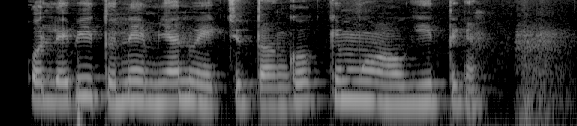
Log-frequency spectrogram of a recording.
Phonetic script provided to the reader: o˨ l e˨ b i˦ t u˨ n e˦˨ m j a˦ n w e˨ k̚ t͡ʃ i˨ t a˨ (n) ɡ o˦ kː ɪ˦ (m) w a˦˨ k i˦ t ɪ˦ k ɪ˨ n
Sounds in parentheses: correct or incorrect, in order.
incorrect: ŋ, correct

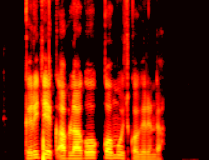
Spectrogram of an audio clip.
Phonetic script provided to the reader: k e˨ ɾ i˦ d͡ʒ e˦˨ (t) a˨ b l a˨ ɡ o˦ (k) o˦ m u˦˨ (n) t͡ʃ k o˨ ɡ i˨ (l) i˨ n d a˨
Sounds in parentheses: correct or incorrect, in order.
incorrect: k, correct, incorrect: none, incorrect: ɾ

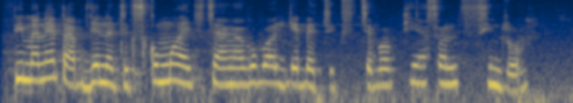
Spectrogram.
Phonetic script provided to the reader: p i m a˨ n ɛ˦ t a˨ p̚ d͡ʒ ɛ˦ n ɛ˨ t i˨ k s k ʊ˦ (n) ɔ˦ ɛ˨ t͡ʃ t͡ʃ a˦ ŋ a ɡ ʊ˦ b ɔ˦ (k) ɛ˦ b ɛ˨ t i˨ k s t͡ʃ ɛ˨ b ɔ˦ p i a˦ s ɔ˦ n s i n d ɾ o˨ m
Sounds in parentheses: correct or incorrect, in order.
incorrect: m, incorrect: ɡ

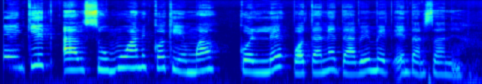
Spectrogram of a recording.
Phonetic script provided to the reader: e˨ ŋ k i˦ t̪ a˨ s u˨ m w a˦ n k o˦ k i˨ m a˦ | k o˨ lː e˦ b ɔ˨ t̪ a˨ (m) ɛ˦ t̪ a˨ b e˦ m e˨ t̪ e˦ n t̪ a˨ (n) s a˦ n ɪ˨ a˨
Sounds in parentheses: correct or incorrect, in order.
incorrect: n, correct

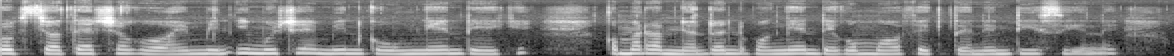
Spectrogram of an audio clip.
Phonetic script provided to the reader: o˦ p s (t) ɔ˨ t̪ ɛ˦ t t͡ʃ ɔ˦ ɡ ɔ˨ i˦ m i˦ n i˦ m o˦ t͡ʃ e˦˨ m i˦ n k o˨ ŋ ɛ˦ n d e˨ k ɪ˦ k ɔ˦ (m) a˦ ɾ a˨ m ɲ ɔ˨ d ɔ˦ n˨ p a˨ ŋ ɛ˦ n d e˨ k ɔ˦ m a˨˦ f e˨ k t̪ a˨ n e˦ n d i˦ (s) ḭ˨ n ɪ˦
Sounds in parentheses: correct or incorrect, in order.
incorrect: t͡ʃ, correct, correct

